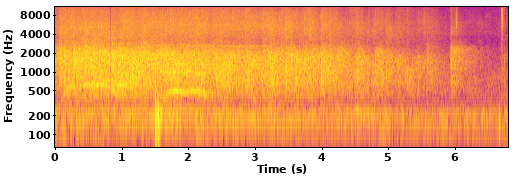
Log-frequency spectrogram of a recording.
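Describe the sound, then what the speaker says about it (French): An audience at a church talk applauds the people who just took part, a dense, sustained clapping that fades gradually toward the end. "On les applaudit."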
